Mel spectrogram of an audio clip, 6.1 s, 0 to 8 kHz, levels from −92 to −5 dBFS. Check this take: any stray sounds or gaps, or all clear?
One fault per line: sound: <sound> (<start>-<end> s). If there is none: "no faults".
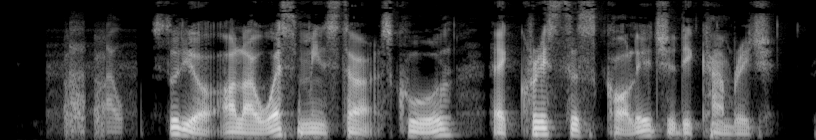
sound: laugh (0.5-0.9 s)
